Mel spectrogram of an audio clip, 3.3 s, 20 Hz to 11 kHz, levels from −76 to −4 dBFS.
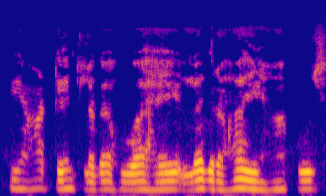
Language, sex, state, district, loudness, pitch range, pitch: Hindi, male, Chhattisgarh, Balrampur, -18 LUFS, 135-150 Hz, 140 Hz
